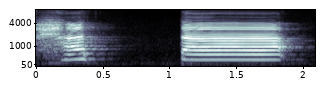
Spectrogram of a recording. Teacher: ता मुशद्दिद को तशदीद आने की वजह से सख्ती से अदा करेंगे · हत्ता याती यल्लाहु, या हमजा ज़बर या, हमजा साकिन को हम झटके से अदा करेंगे, बगैर खींचे पढ़ेंगे।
